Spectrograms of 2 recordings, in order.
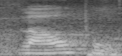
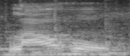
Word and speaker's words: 老虎: 老虎. 老虎.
